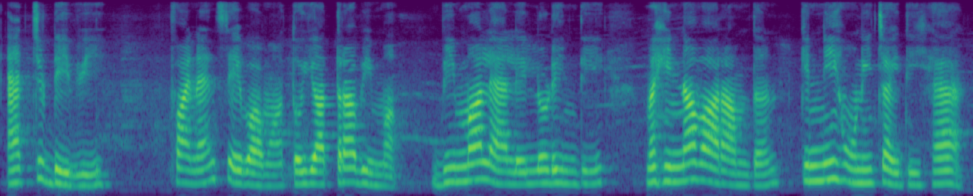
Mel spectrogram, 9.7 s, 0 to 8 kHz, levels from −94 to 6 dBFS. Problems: background sounds at intervals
